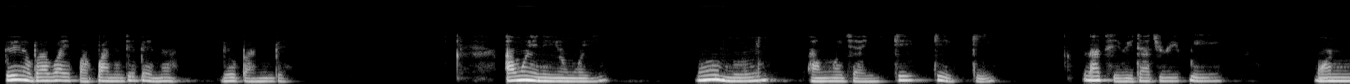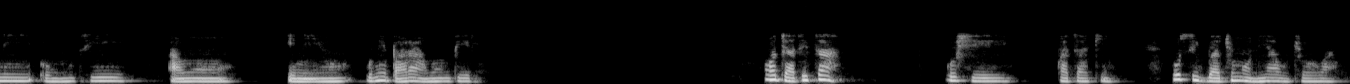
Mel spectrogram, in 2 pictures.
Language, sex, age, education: Yoruba, female, 60+, tertiary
